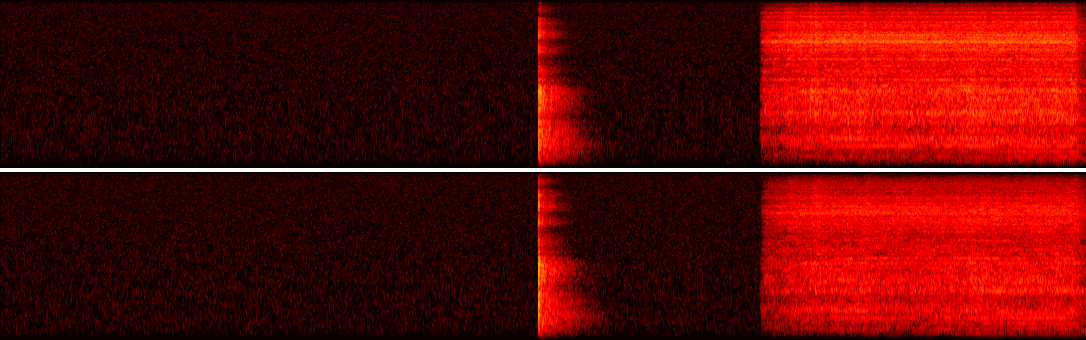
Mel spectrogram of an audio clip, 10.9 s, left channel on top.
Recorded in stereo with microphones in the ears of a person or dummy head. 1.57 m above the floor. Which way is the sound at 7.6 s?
70° left (ahead or behind).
